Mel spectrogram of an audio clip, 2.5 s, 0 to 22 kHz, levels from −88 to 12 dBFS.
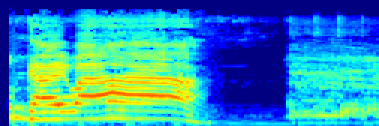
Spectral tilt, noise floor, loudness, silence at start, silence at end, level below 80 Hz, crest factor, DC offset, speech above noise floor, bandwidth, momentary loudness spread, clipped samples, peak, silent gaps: -1.5 dB/octave; -45 dBFS; -9 LUFS; 0.05 s; 0 s; -60 dBFS; 12 dB; under 0.1%; 35 dB; 16 kHz; 22 LU; under 0.1%; 0 dBFS; none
